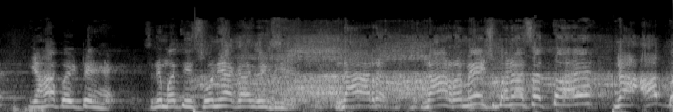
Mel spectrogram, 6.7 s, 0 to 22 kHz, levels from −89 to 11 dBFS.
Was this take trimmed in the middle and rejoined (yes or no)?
no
